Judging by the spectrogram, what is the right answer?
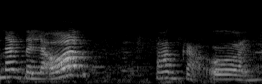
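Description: Very slowly and in a raised, projected voice, a woman with a Philippine accent speaks at high pitch in a bright, sharp tone, with audible room echo and light background noise. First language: Cebuano (speaking Tagalog). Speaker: teacher. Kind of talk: classroom storytelling, reading aloud and translating. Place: classroom. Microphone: camera far.

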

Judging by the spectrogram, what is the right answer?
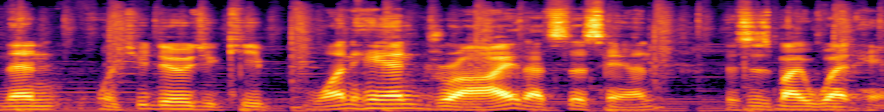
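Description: A man's voice with faint music in the background. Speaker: chef host. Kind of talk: cooking tutorial. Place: studio.

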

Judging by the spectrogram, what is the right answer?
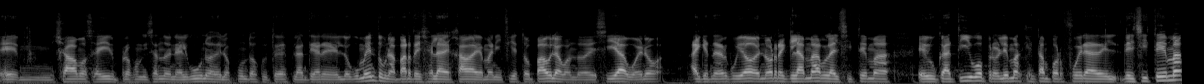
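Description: Bright, sharp tone in a Rioplatense accent, with fairly even intonation at a very fast pace. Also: man. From Uruguay. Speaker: radio host. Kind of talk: interview. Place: studio.

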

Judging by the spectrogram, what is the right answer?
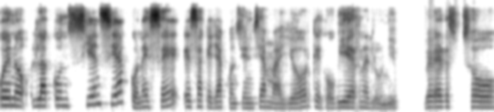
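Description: A woman speaks in a dark, mellow tone over a quiet background. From Mexico City. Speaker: self-development author and teacher. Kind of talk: interview conversation.

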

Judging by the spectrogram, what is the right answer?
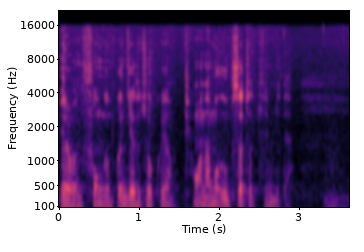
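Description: Somewhat breathy and dark, mellow in tone, a man of medium pitch speaks with very wide pitch swings. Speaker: nonprofit chairman and commentator; commentator. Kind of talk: panel discussion. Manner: animated. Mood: animated, critical. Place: studio. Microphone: lapel.

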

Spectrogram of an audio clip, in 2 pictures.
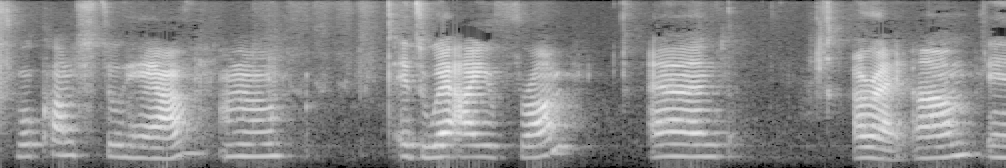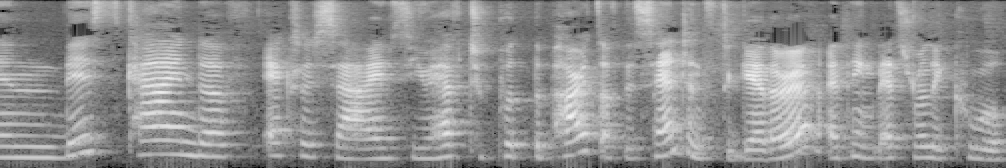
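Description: A woman speaks at a fairly slow pace in a fairly high voice, with ordinary pitch variation and big swings in loudness. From Germany. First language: German. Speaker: YouTuber. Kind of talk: tutorial. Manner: halting. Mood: relaxed, playful. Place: home room.

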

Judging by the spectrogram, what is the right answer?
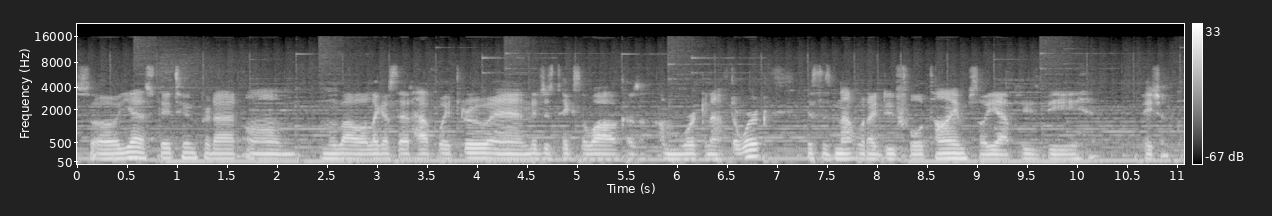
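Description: A man's fairly low voice over clear background music. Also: moderate pace. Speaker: DIY home renovator. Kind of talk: DIY tutorial voiceover. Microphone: webcam.

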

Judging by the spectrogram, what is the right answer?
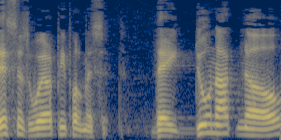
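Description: The background stays quiet. The speaker is a man. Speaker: preacher. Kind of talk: sermon. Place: church. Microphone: headset.

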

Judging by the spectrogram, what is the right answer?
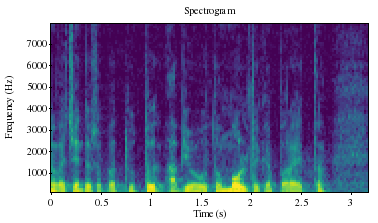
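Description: Speaking at a fairly quick pace, a man uses a fairly low pitch and a dark, mellow tone with fairly even intonation. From Italy. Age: 60s. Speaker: film director; interviewee. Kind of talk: interview. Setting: film festival. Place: hall. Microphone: handheld.

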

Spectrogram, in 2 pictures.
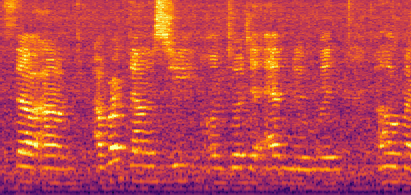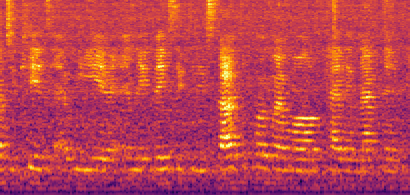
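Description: A woman talks at a fairly quick pace through loud background noise and audible room echo. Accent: American. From Washington, D.C. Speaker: student. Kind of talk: audience question. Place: classroom. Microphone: camera far.

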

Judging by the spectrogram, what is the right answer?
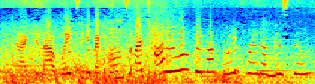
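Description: Loud background noise runs under a woman speaking at a moderate pace in a dry setting with no echo. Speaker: travel vlogger. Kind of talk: casual vlog chat. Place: beach. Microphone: phone near.

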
